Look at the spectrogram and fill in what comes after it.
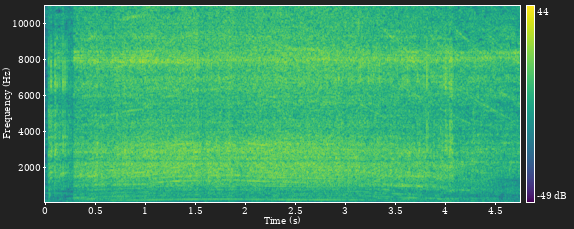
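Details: Sharp fruit and ice blender that would not start, running after its reset button on the bottom was pressed; a steady high whir with a faint rising hum and no stalling or grinding, so the motor spins up normally.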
